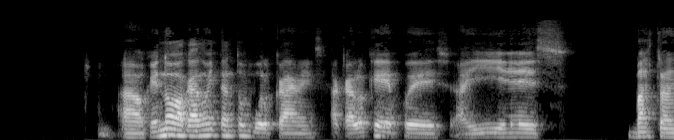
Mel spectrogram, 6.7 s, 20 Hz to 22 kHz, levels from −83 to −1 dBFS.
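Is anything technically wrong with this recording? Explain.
No, nothing technically wrong can be heard in this speech clip. There is no technical fault to explain.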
